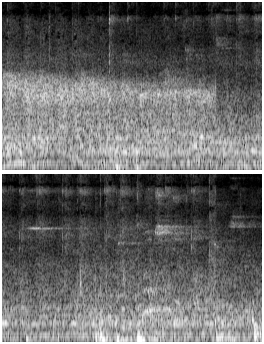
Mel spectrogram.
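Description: Busy sports-hall background of voices with scattered light clicks of celluloid table tennis balls on nearby tables, under a steady hiss that cuts out about four seconds in. A few low thumps come between the seventh and eighth seconds.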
